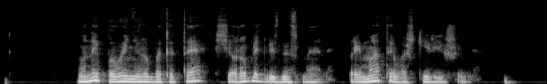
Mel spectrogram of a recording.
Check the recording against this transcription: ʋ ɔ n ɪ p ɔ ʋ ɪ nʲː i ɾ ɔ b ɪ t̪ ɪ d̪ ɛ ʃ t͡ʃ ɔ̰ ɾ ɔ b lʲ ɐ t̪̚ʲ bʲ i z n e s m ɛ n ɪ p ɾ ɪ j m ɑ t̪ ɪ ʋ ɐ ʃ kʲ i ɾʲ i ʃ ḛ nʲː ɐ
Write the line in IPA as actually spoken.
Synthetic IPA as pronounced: ʋ ɔ n ɪ p ɔ ʋ ɪ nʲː i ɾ ɔ b ɪ t̪ ɪ t̪ ɛ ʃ t͡ʃ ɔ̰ ɾ ɔ b lʲ ɐ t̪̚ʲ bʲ i z n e s m ɛ n ɪ p ɾ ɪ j m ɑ t̪ ɪ ʋ ɐ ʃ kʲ i ɾʲ i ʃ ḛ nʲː ɐ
